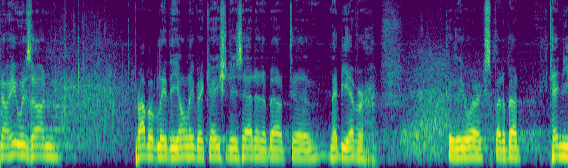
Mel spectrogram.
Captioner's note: applause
